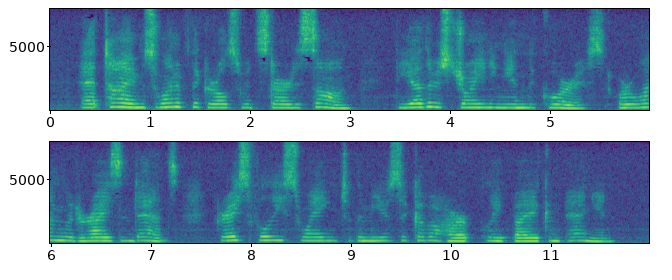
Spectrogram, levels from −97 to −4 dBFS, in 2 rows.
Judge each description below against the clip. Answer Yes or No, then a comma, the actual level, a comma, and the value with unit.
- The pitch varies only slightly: Yes, narrow, 1.8 semitones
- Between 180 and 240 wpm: No, average, 170 wpm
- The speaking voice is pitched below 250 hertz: No, very high, 270 Hz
